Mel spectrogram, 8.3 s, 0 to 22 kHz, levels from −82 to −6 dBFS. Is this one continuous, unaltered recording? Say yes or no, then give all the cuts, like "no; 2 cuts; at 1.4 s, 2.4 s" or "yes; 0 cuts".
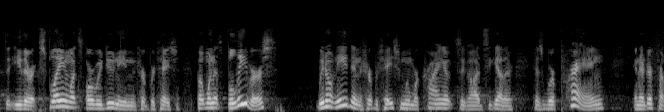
no; 2 cuts; at 1.0 s, 3.6 s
